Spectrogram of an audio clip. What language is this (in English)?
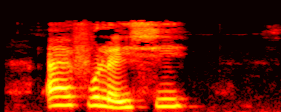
Chinese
